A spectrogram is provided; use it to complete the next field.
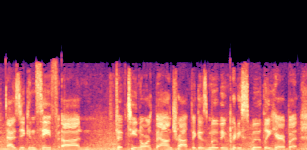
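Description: Against noticeable background noise, a woman with an American accent speaks fairly quickly at a fairly high pitch in a monotone, flat intonation. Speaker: TV news reporter. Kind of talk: live field news report to camera.

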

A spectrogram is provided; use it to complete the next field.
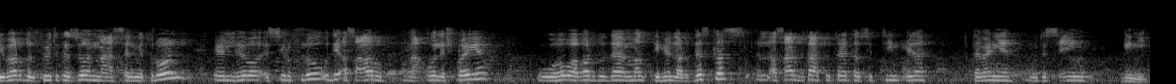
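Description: Over light background noise, a man with a high-pitched voice speaks at a moderate pace with ordinary pitch variation. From Egypt. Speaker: pediatric pulmonology professor; workshop lecturer. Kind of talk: lecture. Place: hall. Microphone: camera far.

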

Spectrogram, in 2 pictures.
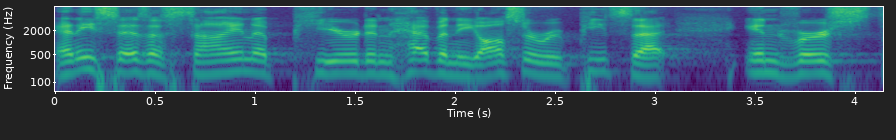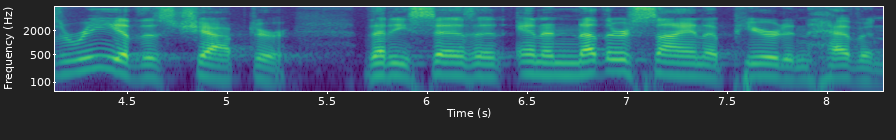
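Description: With a quiet background, a man keeps a moderate pace and shows ordinary pitch variation. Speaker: preacher. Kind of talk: sermon. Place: church. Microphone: handheld.

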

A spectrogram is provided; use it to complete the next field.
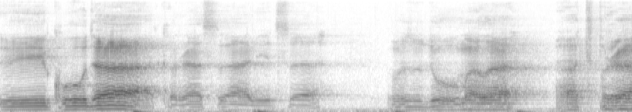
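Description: In a put-on character voice, a man speaks very slowly at a very deep, low pitch, creaky and with long, frequent pauses, with a slight echo. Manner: frightening, menacing.

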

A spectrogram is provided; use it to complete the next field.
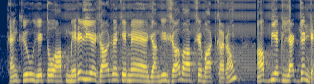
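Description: A man's high-pitched voice, very even in loudness, with light background noise. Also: fairly even intonation. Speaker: caller, YouTuber. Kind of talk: casual vlog intro and prank phone call. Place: home room.

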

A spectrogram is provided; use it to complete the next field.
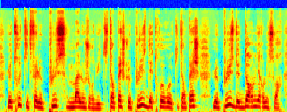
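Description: A man's fairly high voice with a dark, mellow tone, ordinary pitch variation and a quiet background. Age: 20s. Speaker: content creator, motivational youtuber. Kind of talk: motivational monologue to camera. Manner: casual, direct. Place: home room. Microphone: studio mic.

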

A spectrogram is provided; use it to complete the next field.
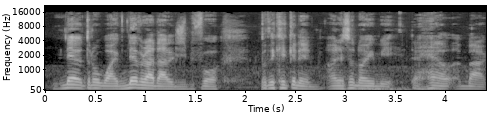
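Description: A man with a slightly mellow tone speaks very fast, his pitch varying in an ordinary way. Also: medium pitch for a man.

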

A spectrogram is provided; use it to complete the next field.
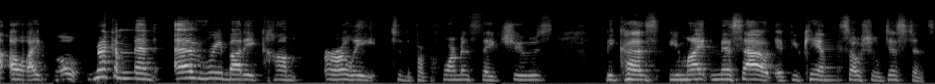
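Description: Over a quiet background, a voice with an American accent speaks fairly slowly in a bright, sharp tone with ordinary pitch variation. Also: woman. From Massachusetts, Boston area. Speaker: community theater director; guest. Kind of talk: casual interview. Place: home room. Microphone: video call.

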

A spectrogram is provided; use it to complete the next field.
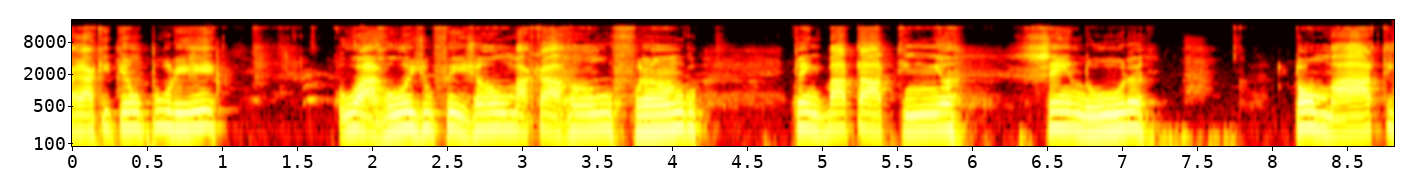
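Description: Very slowly and with long, frequent pauses, a man talks at a high pitch in a monotone, flat intonation. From Serrita, Pernambuco, Brazil; Pernambuco, Brazil. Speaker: local YouTube reporter. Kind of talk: casual vlog chat while eating. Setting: at home lunch with family. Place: open country. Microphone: phone near.

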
